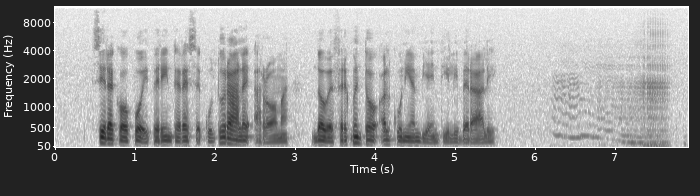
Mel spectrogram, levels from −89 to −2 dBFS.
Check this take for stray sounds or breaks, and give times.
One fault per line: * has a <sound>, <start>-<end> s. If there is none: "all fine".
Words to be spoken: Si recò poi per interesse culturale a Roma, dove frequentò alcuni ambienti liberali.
* has a squeak, 6.2-7.7 s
